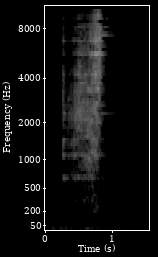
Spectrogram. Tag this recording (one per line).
metal
processed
